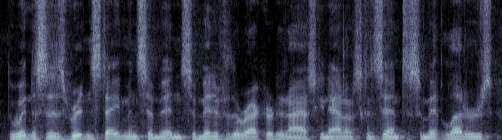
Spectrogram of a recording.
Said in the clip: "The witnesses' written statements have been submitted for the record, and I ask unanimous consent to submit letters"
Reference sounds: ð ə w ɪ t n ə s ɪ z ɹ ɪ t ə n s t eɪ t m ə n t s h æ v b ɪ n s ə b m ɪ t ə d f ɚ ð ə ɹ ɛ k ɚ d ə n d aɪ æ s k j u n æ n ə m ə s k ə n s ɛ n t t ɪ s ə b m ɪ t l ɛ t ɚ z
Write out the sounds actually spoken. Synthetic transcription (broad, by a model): ð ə w ɪ t n ə s ɪ z ɹ ɪ t n s t eɪ t m ə n t s h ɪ v b ɪ n s ə b m ɪ t ə d f ɚ ð ə ɹ ɛ k ɚ d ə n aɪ æ s k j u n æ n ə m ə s k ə n s ɛ n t t ɪ s ə b m ɪ t l ɛ t ɚ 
